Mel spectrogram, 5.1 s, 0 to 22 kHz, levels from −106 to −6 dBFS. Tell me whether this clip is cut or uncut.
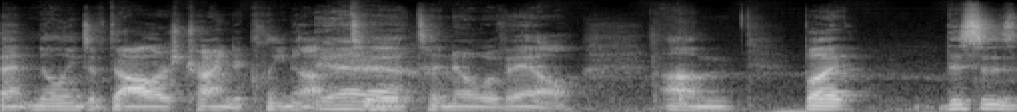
uncut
